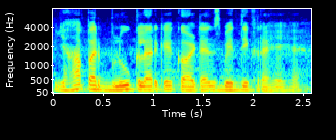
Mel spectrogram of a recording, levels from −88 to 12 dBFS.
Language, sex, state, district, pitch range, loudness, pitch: Hindi, male, Uttar Pradesh, Lucknow, 120-135 Hz, -17 LUFS, 125 Hz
